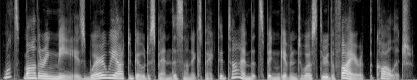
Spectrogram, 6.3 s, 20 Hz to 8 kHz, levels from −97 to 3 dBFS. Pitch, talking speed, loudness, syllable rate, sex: 195 Hz, 240 wpm, -20 LUFS, 5.6 syllables/s, female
